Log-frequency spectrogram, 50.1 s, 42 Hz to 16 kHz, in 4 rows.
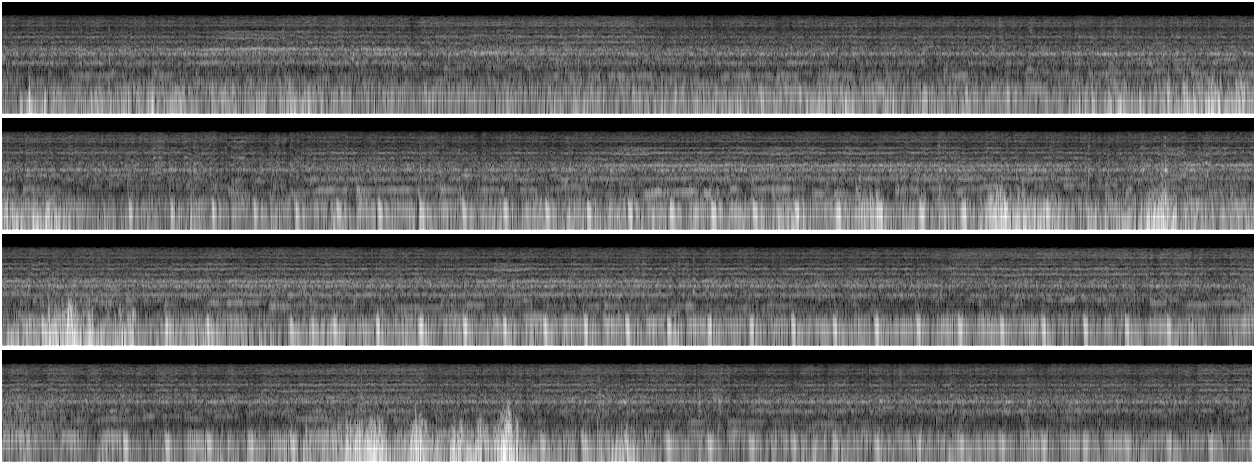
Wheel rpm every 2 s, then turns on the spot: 170, 160, 160, 170, 170, 170, 170, 170, 170, 160, 170, 170, 160, 160, 170, 160, 170, 170, 170, 170, 170, 160, 160, 170, 170.
none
